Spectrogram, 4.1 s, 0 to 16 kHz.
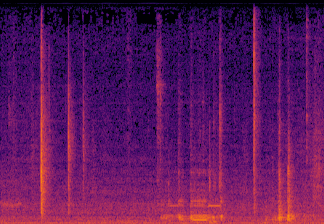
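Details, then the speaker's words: Sony RDR-HX750 DVD recorder with a scratched disc: scattered clicks and a brief whirring spin-up, more clicks, never loads, then ejects; disc read failure with repeated seeking. "and that's apparently all it does it just sits there and goes it never loads"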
